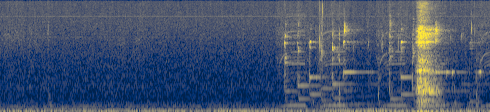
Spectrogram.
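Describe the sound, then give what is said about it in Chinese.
After several seconds of low background hum, a phone's melodic ringtone for an incoming call late at night starts up and plays a stepping tune of bright electronic notes, fairly soft and continuing to the end, with no one speaking. “他这么晚给你打电话干嘛？”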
